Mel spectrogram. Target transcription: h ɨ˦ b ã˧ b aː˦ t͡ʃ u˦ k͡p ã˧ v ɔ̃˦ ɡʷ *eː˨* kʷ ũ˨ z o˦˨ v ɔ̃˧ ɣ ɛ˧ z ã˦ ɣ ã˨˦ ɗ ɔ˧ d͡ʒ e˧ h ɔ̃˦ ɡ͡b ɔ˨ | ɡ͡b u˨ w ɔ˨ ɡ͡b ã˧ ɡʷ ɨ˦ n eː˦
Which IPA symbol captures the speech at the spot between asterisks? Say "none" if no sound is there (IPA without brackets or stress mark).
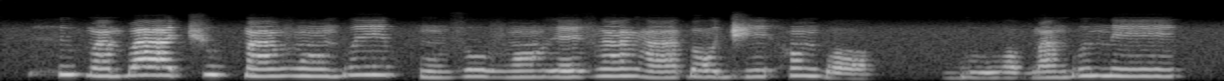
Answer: eː˦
